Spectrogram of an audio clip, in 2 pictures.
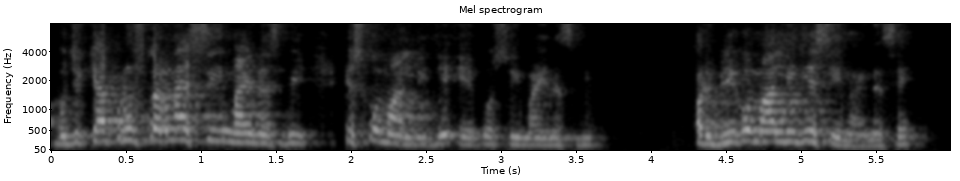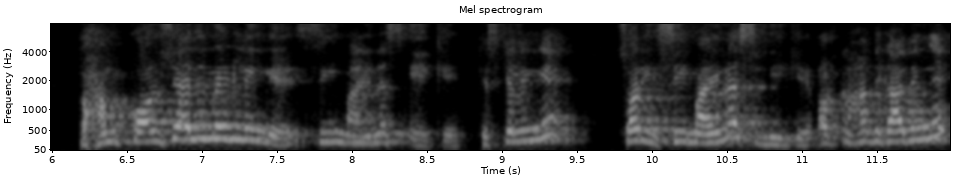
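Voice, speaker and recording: A male maths teacher giving a classroom lecture, coaxing his students, quizzing them and repeating each step. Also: high voice. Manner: keeps quizzing students and repeating key steps; coaxing, urges students to listen before writing.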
